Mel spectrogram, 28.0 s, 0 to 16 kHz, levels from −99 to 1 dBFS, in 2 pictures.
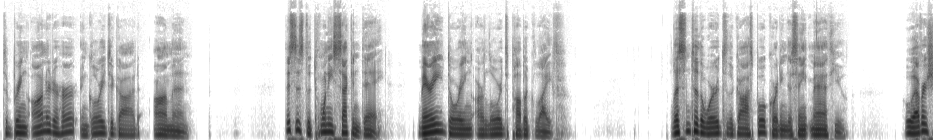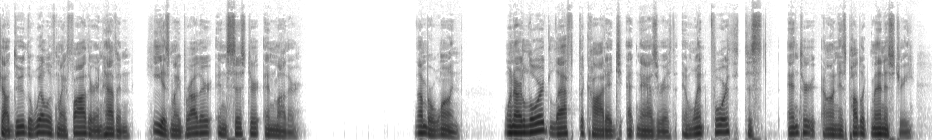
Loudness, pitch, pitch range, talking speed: -21 LUFS, 110 Hz, 95-125 Hz, 150 wpm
